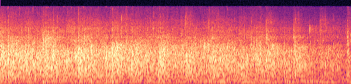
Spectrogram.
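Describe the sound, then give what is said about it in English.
An audience applauds in support of the law enforcement officers who are present, a steady, dense wash of many hands clapping at an even loudness that eases off only slightly at the end. No one speaks over it. “Let's give them a hand.”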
